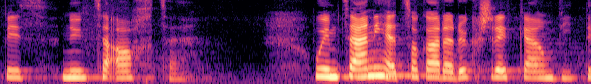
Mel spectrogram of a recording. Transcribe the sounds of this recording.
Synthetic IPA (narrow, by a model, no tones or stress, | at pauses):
b̥ɪs | nynt͡sæʔɑχt͡sæ | uɪmt͡sæːniɦɛtsoɡɑːɾəɾʏkχʃɾɪt̪̚kæːʊmvit̪ə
